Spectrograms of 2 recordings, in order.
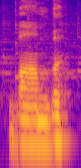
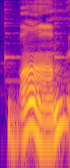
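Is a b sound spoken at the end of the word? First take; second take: yes; no. First: The word ends with an audible b sound. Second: The word ends on the m sound. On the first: The speaker calls it wrong. "is not bomb" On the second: The speaker calls it right. "There's that silent B at the end"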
